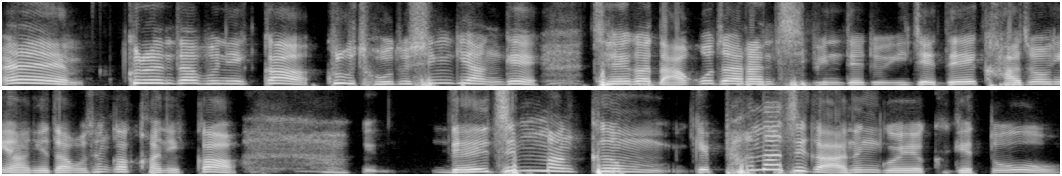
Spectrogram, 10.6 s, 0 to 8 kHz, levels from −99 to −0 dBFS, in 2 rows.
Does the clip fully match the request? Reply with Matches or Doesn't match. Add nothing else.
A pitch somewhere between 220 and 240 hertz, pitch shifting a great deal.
Matches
